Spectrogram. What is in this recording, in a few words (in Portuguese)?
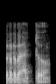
"rato", espanhol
